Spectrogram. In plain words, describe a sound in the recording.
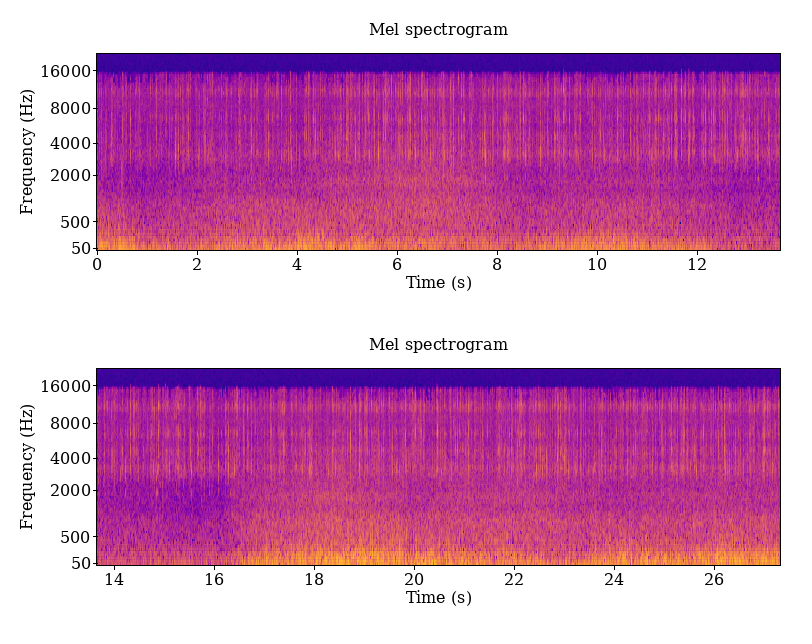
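Wind rushes and buffets loudly against the microphone.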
